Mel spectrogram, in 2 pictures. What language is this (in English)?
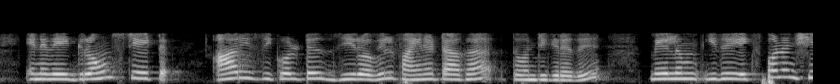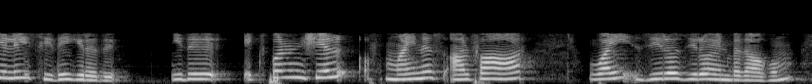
Tamil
